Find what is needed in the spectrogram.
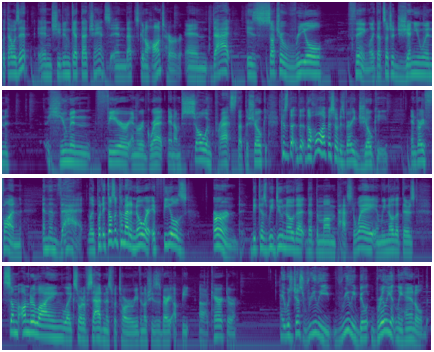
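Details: Adult male who self-reports stuttering; sound and word repetitions heard throughout the clip, consistent with stuttering.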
